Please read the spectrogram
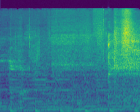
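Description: Background music with a steady low beat. Near the end comes a brief rubbing scrape as the amplifier is handled on a wooden table.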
